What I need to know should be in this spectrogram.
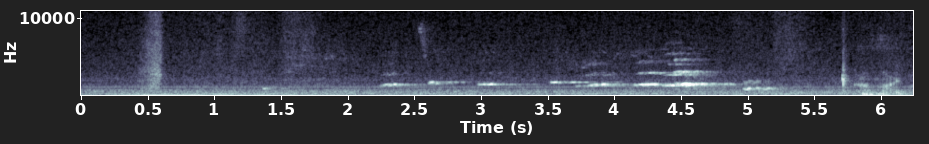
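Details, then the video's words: A neighbour's dog whines from next door in high, thin, wavering tones, with a run of short rising and falling cries packed closely together near the end, over a steady background hum. "Neighbor's annoying dog noise"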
